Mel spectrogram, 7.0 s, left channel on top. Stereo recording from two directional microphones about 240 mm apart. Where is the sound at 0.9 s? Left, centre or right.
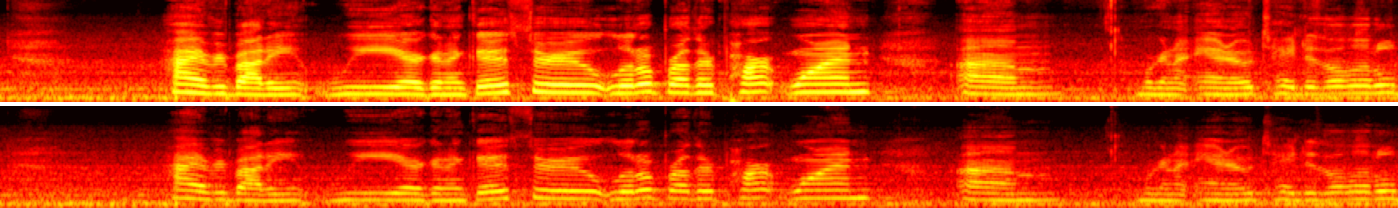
Left.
